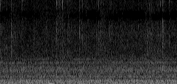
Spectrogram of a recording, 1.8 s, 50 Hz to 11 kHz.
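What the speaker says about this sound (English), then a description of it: "let's hope she doesn't derail. I haven't ran this train." A Pro 3-converted model train that has not run in three years rolls along its track, a steady whirring hum with a single soft bump.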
